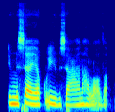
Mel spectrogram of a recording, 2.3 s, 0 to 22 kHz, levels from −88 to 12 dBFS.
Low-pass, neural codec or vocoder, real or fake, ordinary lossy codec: 19.8 kHz; none; real; none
